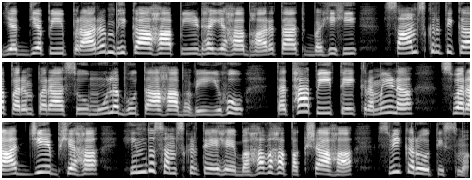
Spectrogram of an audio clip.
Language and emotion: Sanskrit, neutral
